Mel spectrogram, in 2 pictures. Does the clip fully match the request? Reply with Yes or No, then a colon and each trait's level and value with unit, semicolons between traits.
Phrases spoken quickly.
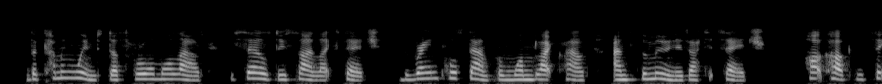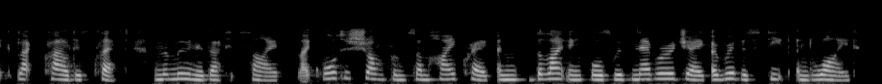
Yes: fast, 210 wpm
